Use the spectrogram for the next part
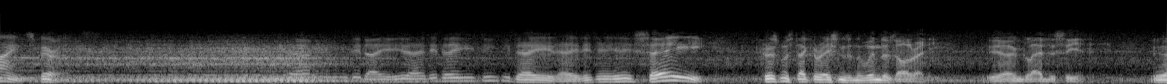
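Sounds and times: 
speech: 0.0s - 0.8s, 3.6s - 11.6s
family car engine running while driving: 0.4s - 6.0s.

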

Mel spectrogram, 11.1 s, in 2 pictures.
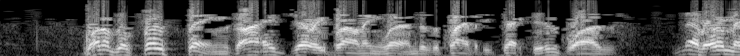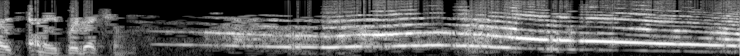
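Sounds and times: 
speech: 0.6s - 6.7s
police car siren wailing: 6.6s - 11.0s.

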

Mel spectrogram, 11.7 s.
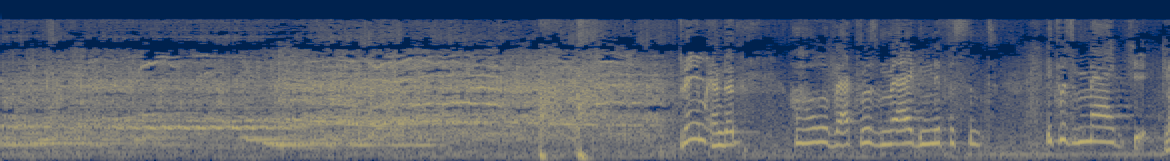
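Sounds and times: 
crowd cheering: 0.0s - 7.0s
speech: 6.8s - 11.6s.

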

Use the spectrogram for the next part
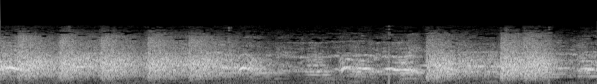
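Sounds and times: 
gunshots in a Western radio drama shootout between outlaw gang and sheriff's posse: 0.0s - 2.7s, 4.2s - 5.8s.

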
